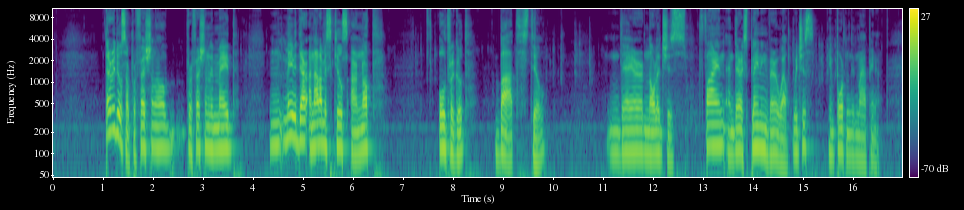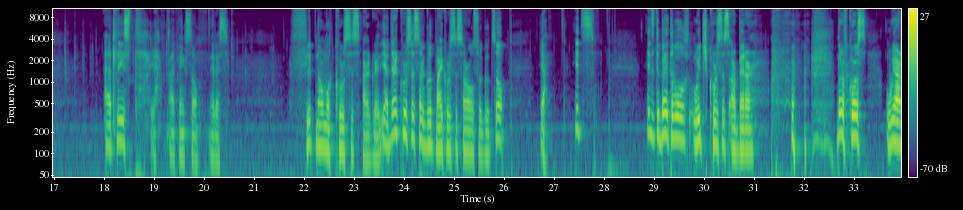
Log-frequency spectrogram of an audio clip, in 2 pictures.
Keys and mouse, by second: 1.2 ctrl+alt+middle click, 1.4 alt+middle click, 4.4 2, 7.5 1, 12.9 alt+shift+middle click, 13.1 alt+middle click, 14.5-15.3 typing, 17.3 a, 18.3-19.2 typing.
